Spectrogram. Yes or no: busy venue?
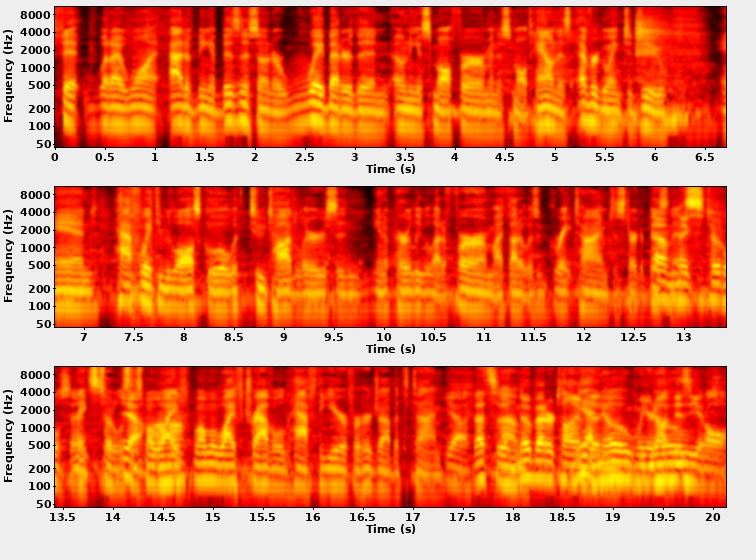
yes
